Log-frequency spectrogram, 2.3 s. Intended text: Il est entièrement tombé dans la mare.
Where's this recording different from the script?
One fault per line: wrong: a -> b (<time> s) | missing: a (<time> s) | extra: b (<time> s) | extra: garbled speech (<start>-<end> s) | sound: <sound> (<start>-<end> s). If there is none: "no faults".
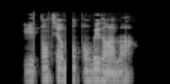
sound: dropout (0.9-1.0 s)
